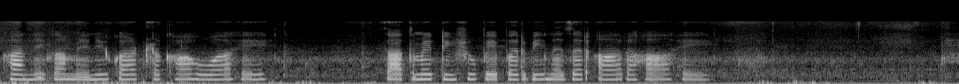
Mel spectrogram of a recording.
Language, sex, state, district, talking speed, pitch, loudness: Hindi, female, Rajasthan, Jaipur, 100 wpm, 225 Hz, -22 LUFS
